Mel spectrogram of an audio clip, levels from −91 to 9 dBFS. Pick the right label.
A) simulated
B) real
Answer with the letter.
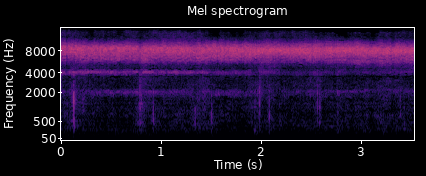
A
